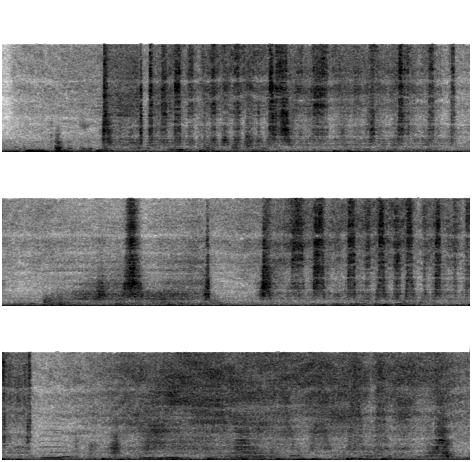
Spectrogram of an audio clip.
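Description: Compressed air blowing from a hand-held blow gun on an air hose: rapid short bursts of hiss for most of the first ten seconds, then a steadier continuous hiss near the end.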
